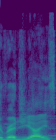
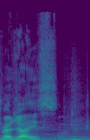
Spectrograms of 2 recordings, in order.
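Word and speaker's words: Regice: like it is like people say reggie ice but it's regis i'm not going to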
